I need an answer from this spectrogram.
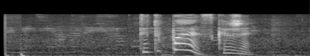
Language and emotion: Russian, angry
